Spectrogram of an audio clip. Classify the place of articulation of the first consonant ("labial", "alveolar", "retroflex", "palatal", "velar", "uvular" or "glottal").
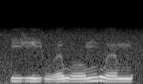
palatal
